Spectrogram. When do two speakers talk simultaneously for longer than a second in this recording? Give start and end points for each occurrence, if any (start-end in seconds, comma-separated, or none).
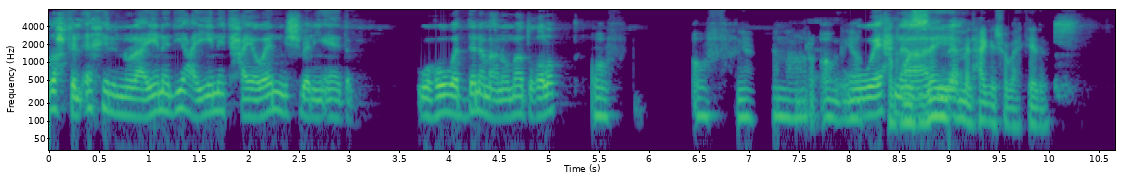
7.9-9.2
